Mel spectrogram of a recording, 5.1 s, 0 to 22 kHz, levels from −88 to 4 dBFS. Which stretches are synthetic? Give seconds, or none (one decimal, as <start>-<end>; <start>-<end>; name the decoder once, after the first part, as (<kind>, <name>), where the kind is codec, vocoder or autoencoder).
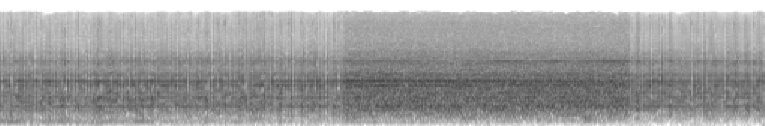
0.0-2.3 (vocoder, BigVGAN v2); 4.2-5.1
